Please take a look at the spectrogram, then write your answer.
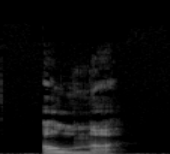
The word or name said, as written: ulna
